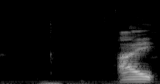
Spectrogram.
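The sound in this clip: Faint, sparse clicks come from typing on a computer keyboard. A short burst of voice follows.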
